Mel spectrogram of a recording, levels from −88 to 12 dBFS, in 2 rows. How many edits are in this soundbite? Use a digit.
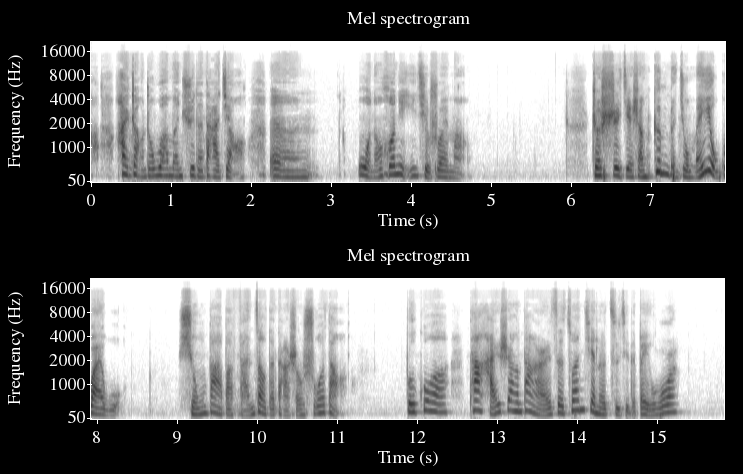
1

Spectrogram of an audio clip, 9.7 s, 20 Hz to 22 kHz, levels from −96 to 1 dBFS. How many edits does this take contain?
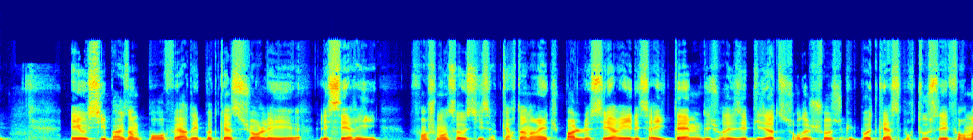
2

